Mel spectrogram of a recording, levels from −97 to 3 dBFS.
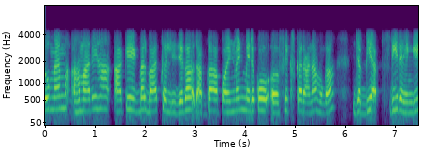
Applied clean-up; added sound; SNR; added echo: none; none; none; none.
